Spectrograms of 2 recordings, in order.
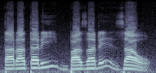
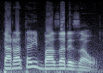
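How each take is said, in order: First: تراتري بازار زاو said slowly, each word apart; slow teaching demo. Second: Said in the usual way. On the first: Shown as a demonstration. Teacher slowing the phrase for students, slow and clear. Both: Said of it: "طيب".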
